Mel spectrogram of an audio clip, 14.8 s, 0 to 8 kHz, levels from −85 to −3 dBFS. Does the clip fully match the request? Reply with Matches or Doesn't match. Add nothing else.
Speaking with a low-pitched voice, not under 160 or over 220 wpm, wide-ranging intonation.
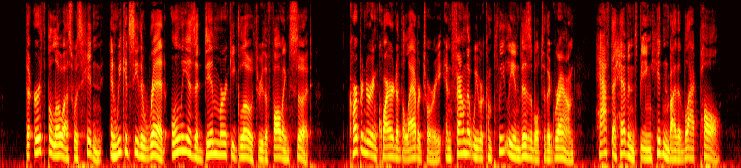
Matches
